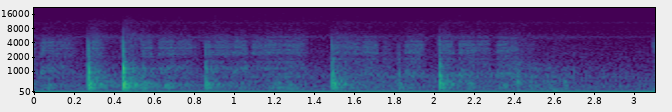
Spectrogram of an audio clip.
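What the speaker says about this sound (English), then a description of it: "let's write that down" Pen or marker writing on a board or paper during a trigonometry lesson, a few distinct close taps and short scratching strokes at an uneven pace with no talk.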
